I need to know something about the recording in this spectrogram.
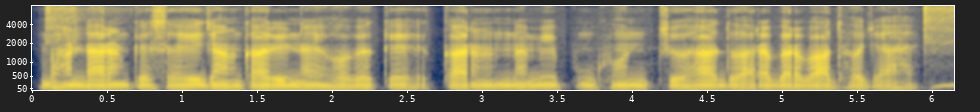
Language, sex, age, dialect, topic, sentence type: Magahi, male, 18-24, Southern, agriculture, statement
